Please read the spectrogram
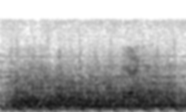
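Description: Loud, steady low rumble of a car driving on a front tyre that has just blown out, heard from inside the cabin.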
